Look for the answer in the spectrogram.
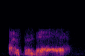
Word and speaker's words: Kabbalah: K-A-B-B-A-L-A-H, pronounced Qabalah, refers to a system of Jewish mysticism developed in medieval Southern Europe. C-A-P-A-L-A is a Christian version of it,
